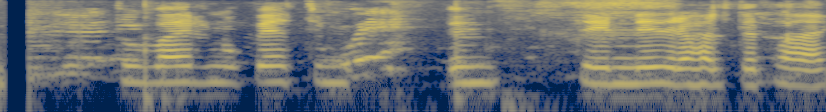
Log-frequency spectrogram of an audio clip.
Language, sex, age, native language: Icelandic, female, 13, Icelandic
